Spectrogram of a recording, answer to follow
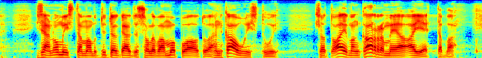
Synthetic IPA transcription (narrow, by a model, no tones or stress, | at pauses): isænomist̪ɑmˑɑːmut̪t̪yt̪økæˑyt̪esːæoleʋɑmmopoɑˑut̪oɑhænkɑuhist̪ui | sɑnot̪ːuɑiʋɑŋkɑrmeɑɑjet̪ːɑʋɑ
